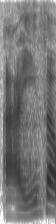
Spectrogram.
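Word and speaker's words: AIDA: A-I-D-A. 아이다 원리라고 읽어요.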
